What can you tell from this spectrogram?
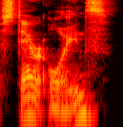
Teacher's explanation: In the case of steroids, well, it's pretty much spelled exactly how it's pronounced in this case. So this is the oi case, starts at the back, goes to the front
